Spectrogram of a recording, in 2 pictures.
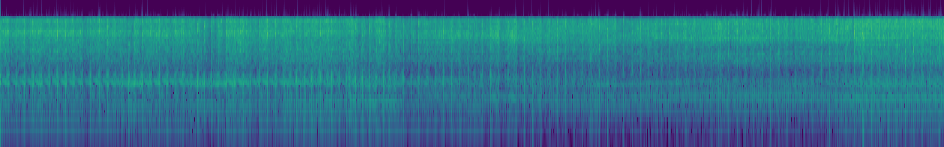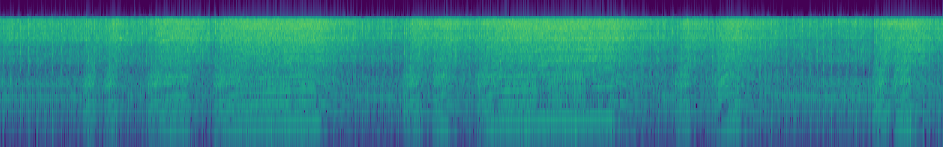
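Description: Small two-stroke engine running close by after a cold start: a steady buzzing idle, then several quick revving blips that rise and fall toward the end.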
